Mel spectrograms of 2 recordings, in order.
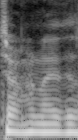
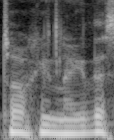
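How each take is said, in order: First: It is spoken very quickly without stopping. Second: It is spoken at a normal, relaxed speed. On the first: "I'd be talking like this all the way through" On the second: "instead of talking like this"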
